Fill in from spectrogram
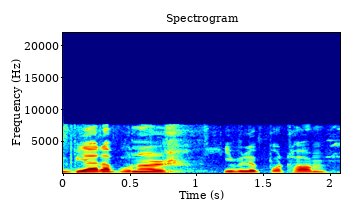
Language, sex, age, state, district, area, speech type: Assamese, male, 30-45, Assam, Barpeta, rural, spontaneous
